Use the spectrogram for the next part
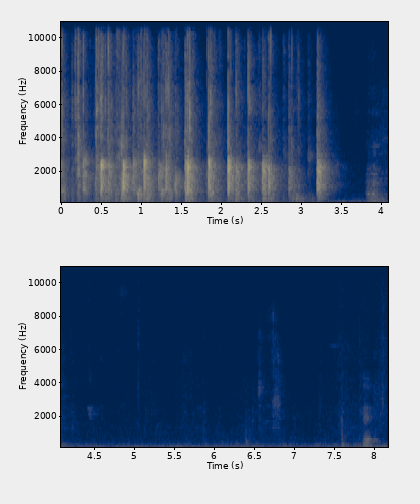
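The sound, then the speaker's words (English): An audience claps for the panelists at the start of a panel discussion, a burst of rapid overlapping hand claps lasting about three seconds before stopping abruptly, followed by a quiet stretch with faint murmurs. “So with that, let's give a round of applause to our panelists and begin.”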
